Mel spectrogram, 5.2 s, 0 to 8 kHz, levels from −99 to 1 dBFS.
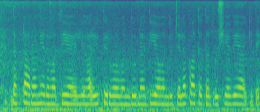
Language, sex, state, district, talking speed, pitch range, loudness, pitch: Kannada, female, Karnataka, Dharwad, 140 wpm, 210-230 Hz, -15 LUFS, 220 Hz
